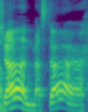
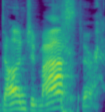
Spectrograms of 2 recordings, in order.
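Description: First: "Dungeon master" misstressed as dun-JON mas-TAR; slow, comic "Dungeon master" with the stress shifted to the word endings; stress on second syllable. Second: "Dungeon master" slow and loud, stressed on each first syllable; a loud, drawn-out "Dungeon master", first syllables leading; plain stress on Dungeon master. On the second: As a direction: boom out "Dungeon master" with the usual DUN and MAS stresses. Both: Shown as a demonstration. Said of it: "Put the emphasis on the second syllable".

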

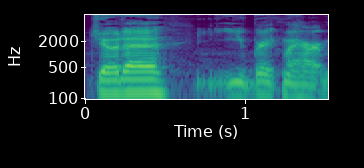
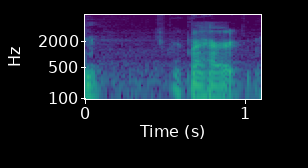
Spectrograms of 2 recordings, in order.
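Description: First: Said in the usual way. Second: Much softer hammed-up sigh; soft mock heartbreak. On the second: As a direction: drop to a wounded murmur. Repeats heartbreak line softly.

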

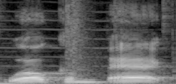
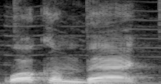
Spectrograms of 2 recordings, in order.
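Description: The two takes are said the same way.

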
